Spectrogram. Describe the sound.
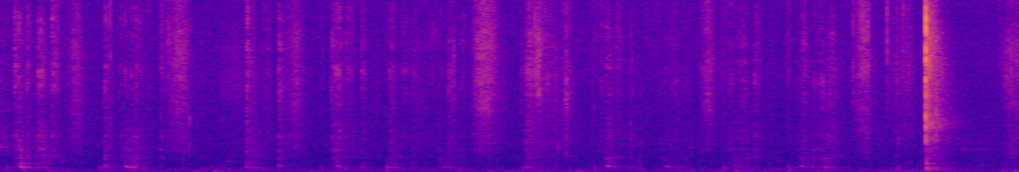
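Pen scratching on paper while someone handwrites a short note, a faint, steady rustle of strokes with soft irregular pulses and no clear pauses.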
